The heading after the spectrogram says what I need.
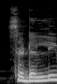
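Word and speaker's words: suddenly: सडनली, सडनली में डी 2 बार है, उच्चारण 1 बार करना है और आखिरी में LY, तो मीनिंग बन गई सडनली, अचानक से।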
